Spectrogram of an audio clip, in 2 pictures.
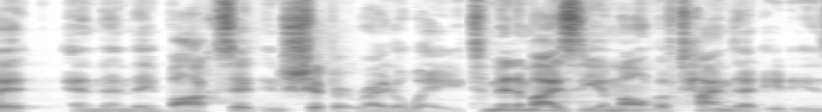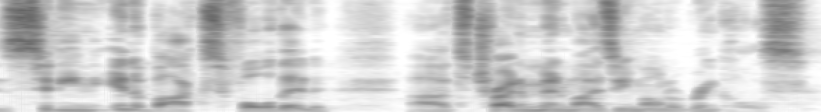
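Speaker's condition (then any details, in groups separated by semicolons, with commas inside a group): No condition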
